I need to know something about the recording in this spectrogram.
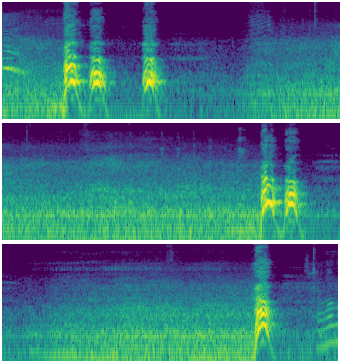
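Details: Kangal dog guarding its area in Turkey, barking in short groups: two quick barks and a third near the start, a double bark midway, one more at the end, with low engine-like rumble between.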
